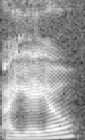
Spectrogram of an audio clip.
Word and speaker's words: Aiello: And when my grandparents came over here from Sicily, sometimes people would pronounce it Aiello before that, but it's pronounced Aiello here in the United States.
